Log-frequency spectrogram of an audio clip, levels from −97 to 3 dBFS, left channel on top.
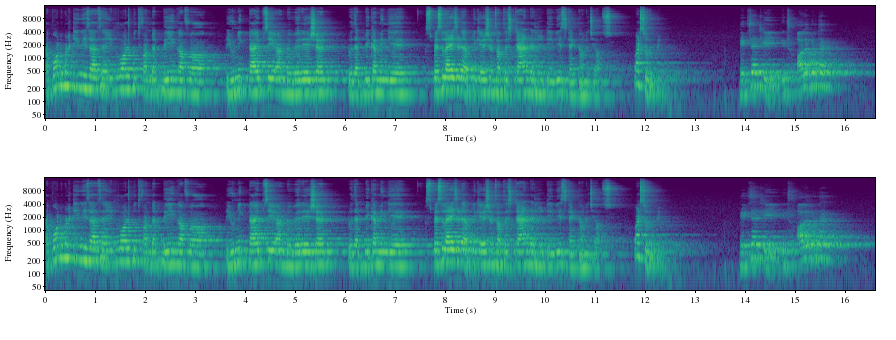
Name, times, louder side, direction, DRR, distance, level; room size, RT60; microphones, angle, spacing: voice 1, 0.0-3.3 3.6-5.7 6.1-7.3 7.6-11.3 11.8-12.4, left 1 dB, 10° left, 8 dB, 0.5 m, -25 dB
voice 2, 13.9-15.6, left 2 dB, 80° left, 2 dB, 1.6 m, -27 dB
18.5 x 6.2 x 4.5 m, 2.2 s
head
